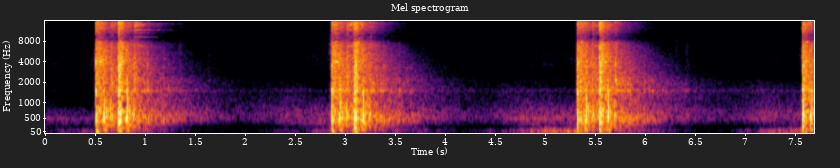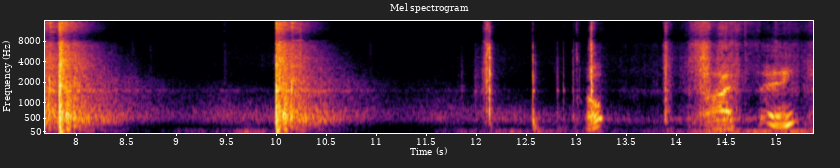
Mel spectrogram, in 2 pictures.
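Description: A BCA Bear Creek 10.5-inch .22 Magnum upper fires five loud, sharp shots, spaced about two seconds apart, then a quick cluster of lighter clicks and clatter.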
